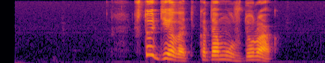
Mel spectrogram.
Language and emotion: Russian, neutral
